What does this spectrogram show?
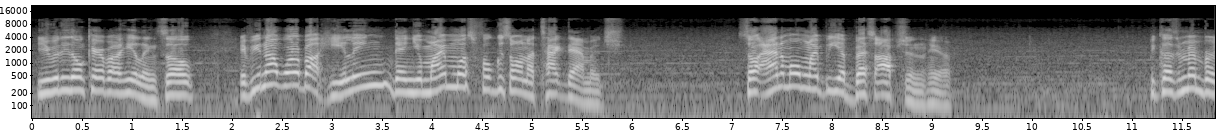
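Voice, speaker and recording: A man hosting a game livestream in casual chat, thinking aloud in a halting way. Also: sits high, very animated, bright, forceful tone, slight background noise.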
